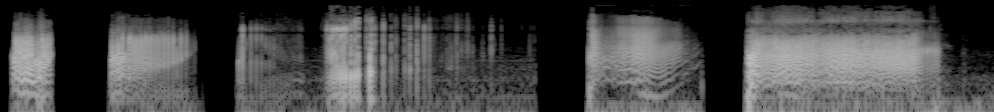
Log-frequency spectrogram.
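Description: A loud string of fart sounds, about five separate bursts of varying length with short silent gaps between them, the last one long and drawn out. No talking.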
